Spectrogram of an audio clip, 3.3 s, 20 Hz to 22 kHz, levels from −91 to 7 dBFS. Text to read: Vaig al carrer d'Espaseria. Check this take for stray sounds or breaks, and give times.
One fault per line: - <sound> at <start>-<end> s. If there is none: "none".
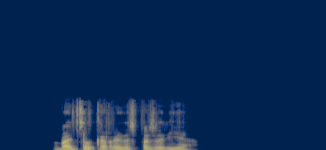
none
